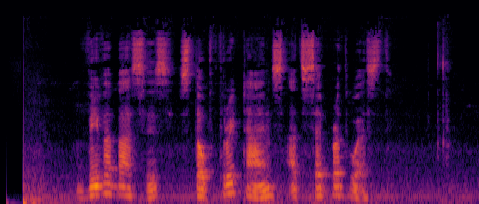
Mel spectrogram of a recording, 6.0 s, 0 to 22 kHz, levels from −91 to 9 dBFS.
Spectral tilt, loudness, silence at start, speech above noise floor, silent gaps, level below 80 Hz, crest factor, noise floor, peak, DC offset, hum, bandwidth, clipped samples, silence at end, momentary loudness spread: -4 dB/octave; -28 LUFS; 0.3 s; 26 dB; none; -52 dBFS; 20 dB; -55 dBFS; -12 dBFS; under 0.1%; none; 14.5 kHz; under 0.1%; 0.15 s; 23 LU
